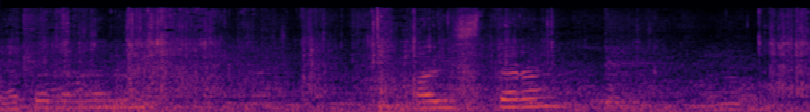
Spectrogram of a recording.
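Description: Metal tongs clink and scrape against ice cubes.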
